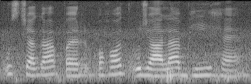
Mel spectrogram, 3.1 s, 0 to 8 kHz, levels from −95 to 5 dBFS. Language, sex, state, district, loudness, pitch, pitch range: Hindi, female, Uttar Pradesh, Lucknow, -17 LUFS, 215 Hz, 200-220 Hz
